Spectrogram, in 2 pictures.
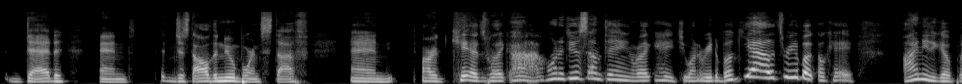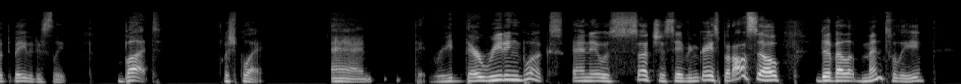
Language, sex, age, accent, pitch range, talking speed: English, male, 20-39, American, 140-190 Hz, 195 wpm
